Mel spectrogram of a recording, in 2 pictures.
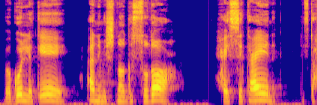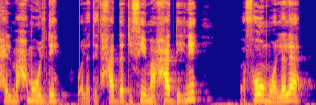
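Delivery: low, stern male warning; domineering husband. Acted. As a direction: forbid her in a deep, threatening voice.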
